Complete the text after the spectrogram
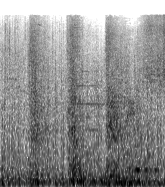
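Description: A video game explosion bursts with a sharp crack.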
